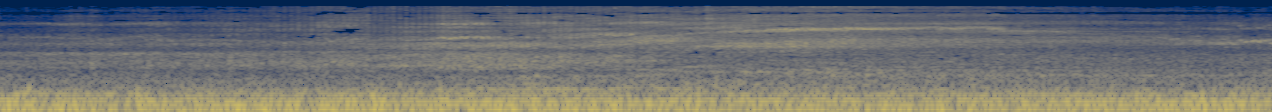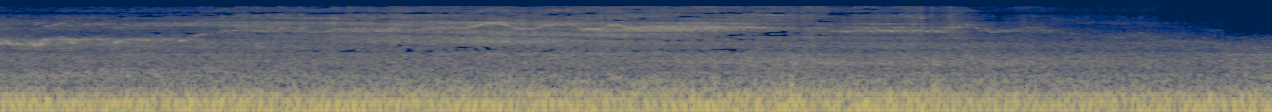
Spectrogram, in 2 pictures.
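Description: Steady low rumble of wind on the microphone, with the faint, wavering whine of a small radio-controlled toy truck's motor rising and falling in pitch as it drives.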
